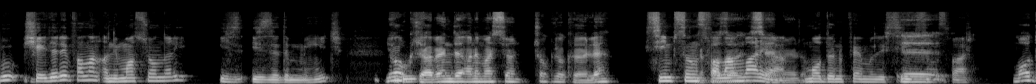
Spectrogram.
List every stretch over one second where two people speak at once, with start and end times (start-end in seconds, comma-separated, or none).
6.9-8.2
